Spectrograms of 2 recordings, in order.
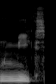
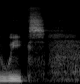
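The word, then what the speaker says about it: Weekes: you say his name i think i said meeks it's remy weeks uh is gonna do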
